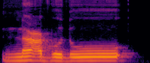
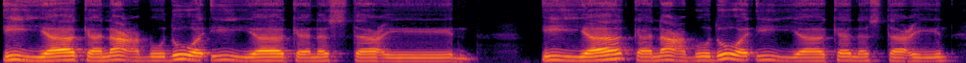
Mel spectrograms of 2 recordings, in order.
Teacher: دال کے بعد واو نہیں لگنا چاہیے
